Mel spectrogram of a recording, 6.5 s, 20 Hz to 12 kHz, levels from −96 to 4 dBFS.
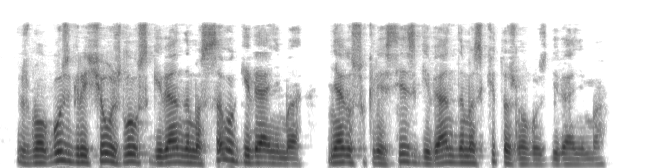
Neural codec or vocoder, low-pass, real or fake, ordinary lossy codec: none; 7.2 kHz; real; AAC, 64 kbps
